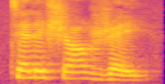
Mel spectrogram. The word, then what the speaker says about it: téléchargé: I don't pronounce this one because there's no accent. I do pronounce this one because there is an accent. Télécharge, téléchargé. So that E accent is like an A sound.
